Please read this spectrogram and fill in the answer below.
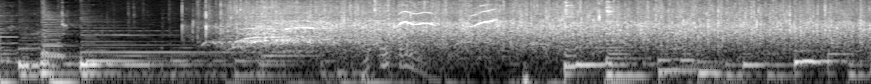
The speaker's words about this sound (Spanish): Madre mía, estos aplausos no son para nosotras.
